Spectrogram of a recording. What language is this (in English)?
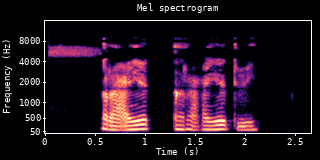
Pashto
